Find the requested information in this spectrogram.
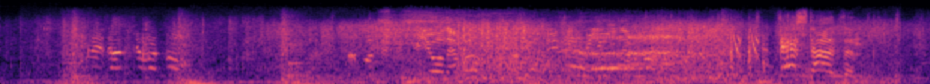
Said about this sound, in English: The frogmen fire at those around them in order to secure their path. At the side of the vessel, amidst a volley of shots,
